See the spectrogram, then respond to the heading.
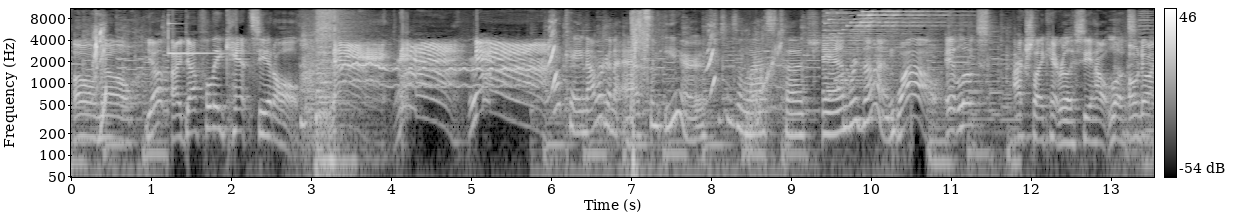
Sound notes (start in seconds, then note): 3.5 screams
